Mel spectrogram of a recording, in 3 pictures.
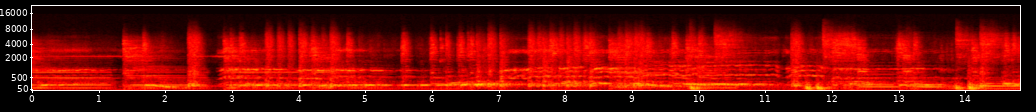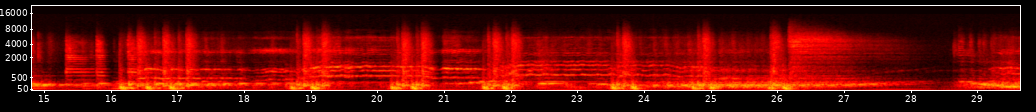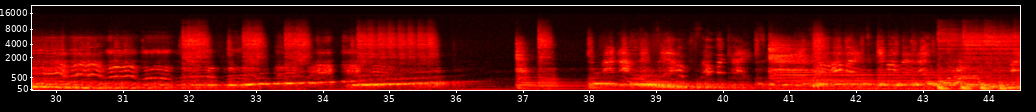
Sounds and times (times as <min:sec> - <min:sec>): Music: 0:00.0 - 0:44.4.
